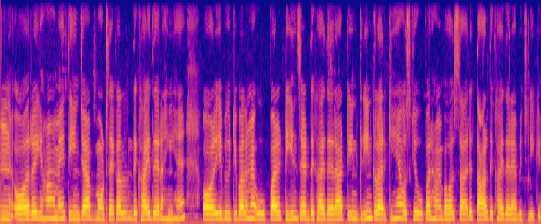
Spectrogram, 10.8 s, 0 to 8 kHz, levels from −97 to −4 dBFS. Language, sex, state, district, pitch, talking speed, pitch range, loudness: Hindi, female, Bihar, Begusarai, 225 Hz, 220 wpm, 215-230 Hz, -16 LUFS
